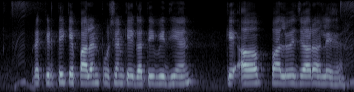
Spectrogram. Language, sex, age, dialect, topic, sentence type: Magahi, female, 25-30, Western, agriculture, statement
